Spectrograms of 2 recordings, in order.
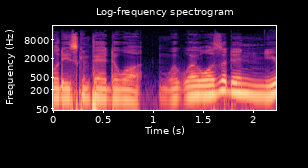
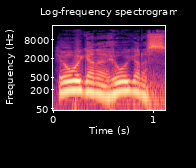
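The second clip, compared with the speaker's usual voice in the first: excited; 6 semitones higher, 7 dB louder, much faster than usual. Real, not acted. Mock outrage, who to slam.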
